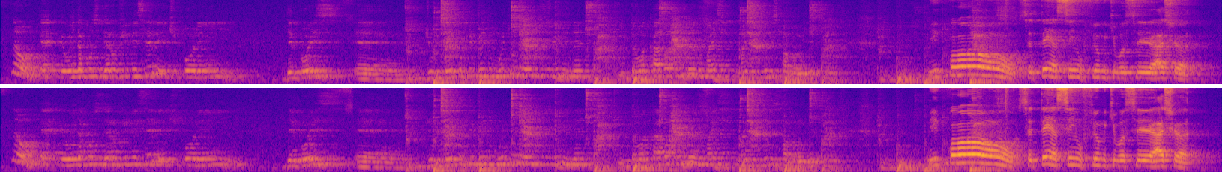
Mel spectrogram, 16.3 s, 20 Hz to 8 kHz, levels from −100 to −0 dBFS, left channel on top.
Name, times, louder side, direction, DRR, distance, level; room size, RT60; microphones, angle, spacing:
voice 1, 0.1-3.2 3.7-7.8 8.3-11.2, left 1 dB, 90° left, -5 dB, 3.1 m, -43 dB
sound 1, 5.4-5.5 5.8-13.4, right 1 dB, 5° right, 2.5 m, -44 dB
voice 2, 12.4-15.9, right 7 dB, 35° right, 9 dB, 0.5 m, -26 dB
9.1 x 8.2 x 6.1 m, 1.1 s
head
